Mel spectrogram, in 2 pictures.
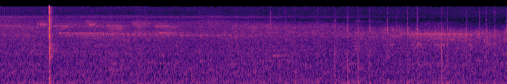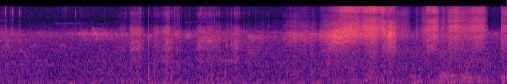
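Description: Outdoor ambience: a steady low rumble with a single sharp click about half a second in, and a louder burst of hissing rustle near the end.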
